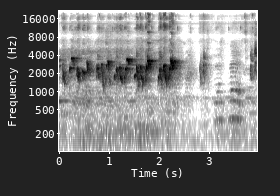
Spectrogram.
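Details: Sooty-headed bulbul pouring out rapid gurgling, chortled whistles for two and a half seconds, followed by a few soft scattered chirps.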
